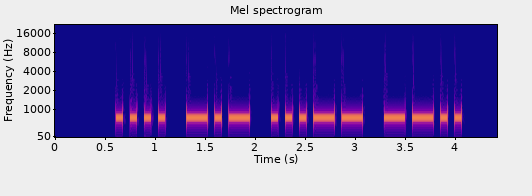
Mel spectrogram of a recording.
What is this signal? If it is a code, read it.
Morse code, heard as a keyed tone, about 17 wpm, 700 Hz. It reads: HK3Z
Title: DXCC-100 Call Signs - 4 Characters - Repeated 3x - 17wpm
